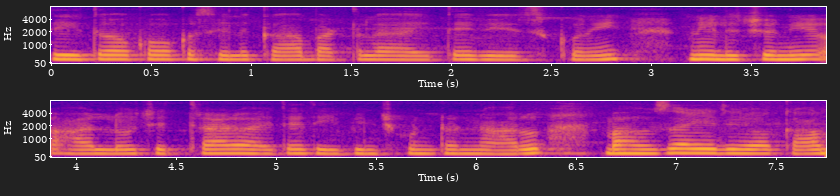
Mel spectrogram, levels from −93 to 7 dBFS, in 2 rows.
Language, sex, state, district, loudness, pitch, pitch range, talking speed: Telugu, female, Andhra Pradesh, Krishna, -18 LUFS, 215 Hz, 205-220 Hz, 110 wpm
